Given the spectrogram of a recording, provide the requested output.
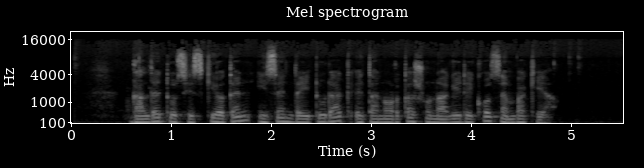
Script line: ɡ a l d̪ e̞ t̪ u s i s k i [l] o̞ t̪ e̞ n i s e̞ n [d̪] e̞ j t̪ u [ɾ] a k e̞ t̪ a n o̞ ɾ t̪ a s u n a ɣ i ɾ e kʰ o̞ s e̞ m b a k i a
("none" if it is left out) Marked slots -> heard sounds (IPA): none, d̪, ɾ

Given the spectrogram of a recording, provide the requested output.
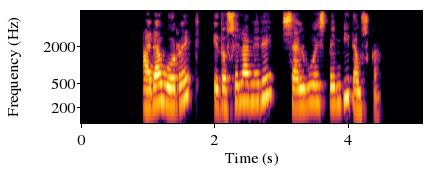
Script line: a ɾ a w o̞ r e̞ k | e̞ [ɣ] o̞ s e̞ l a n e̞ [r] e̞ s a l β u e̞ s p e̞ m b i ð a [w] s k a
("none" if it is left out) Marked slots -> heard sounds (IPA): ð, ɾ, w

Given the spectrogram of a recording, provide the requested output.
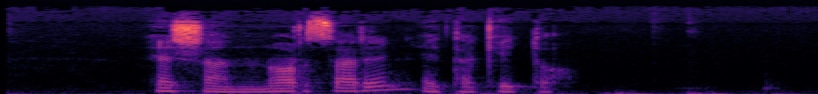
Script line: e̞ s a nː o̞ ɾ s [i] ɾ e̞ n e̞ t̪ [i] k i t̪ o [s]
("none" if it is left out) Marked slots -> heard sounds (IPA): a, a, none

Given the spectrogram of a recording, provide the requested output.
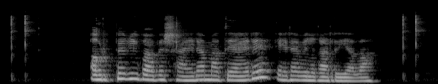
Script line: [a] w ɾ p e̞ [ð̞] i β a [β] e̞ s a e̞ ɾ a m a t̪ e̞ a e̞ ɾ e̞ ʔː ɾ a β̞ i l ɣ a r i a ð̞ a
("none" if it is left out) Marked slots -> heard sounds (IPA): a, ɣ̞, β

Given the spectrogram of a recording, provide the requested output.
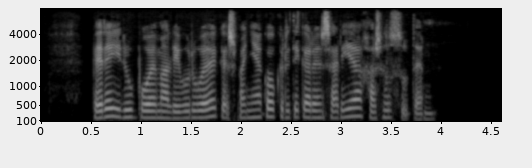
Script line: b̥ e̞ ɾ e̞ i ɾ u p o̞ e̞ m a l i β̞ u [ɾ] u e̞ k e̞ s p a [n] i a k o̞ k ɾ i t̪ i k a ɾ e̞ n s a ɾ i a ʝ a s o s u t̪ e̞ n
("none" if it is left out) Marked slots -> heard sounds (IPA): ɾ, ɲ

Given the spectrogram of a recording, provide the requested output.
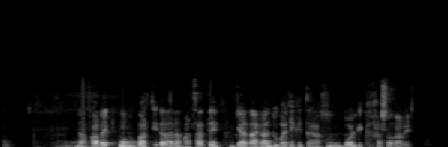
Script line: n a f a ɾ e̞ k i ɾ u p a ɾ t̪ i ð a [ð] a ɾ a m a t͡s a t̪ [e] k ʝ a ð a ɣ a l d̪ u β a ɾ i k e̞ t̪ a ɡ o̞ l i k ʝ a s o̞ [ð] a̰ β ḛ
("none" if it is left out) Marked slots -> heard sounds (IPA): ð, e, ɣ

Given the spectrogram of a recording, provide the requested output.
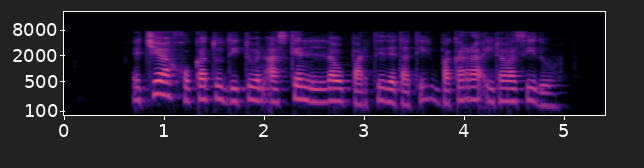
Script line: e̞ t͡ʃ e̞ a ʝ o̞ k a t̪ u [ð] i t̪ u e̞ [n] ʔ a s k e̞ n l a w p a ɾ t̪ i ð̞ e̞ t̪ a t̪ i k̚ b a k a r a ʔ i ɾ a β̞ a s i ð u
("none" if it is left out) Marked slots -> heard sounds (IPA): ð, n

